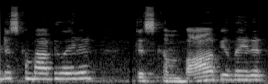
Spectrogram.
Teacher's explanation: main stress on bob. some secondary stress here because it's such a long word.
